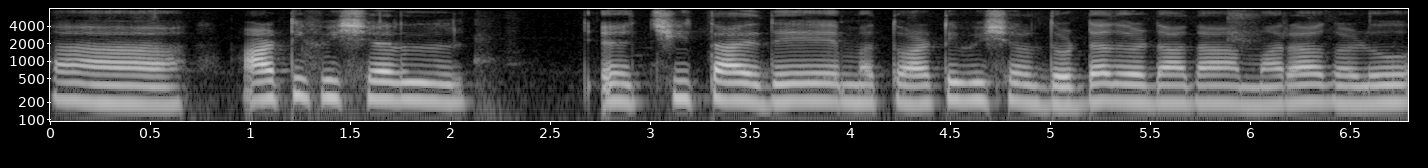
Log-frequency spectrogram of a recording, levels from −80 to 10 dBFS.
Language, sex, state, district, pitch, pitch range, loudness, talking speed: Kannada, female, Karnataka, Mysore, 205 Hz, 195-215 Hz, -16 LUFS, 80 wpm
